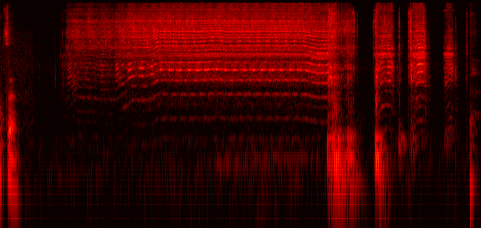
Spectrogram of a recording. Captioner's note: drill whirring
